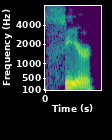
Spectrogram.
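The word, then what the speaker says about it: Cyr: m their last album was called seir spelled c yr and his last you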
